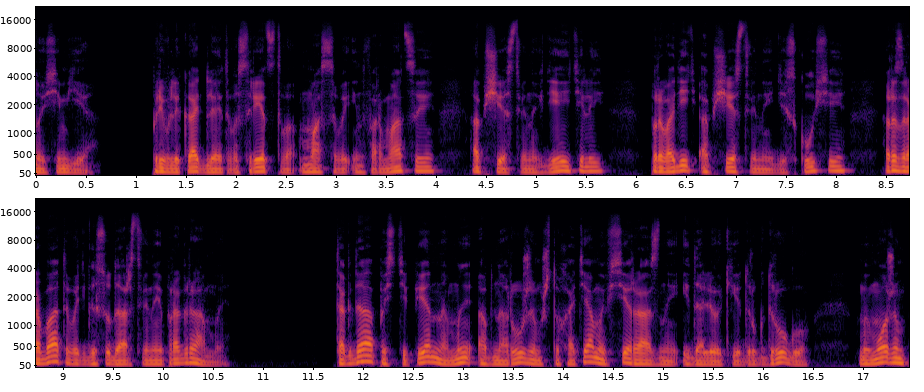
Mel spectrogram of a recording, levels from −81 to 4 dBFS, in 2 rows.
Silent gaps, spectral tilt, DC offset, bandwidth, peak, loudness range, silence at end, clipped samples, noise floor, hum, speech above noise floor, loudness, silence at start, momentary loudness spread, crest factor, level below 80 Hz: 11.60-11.65 s; -6.5 dB/octave; under 0.1%; 15.5 kHz; -10 dBFS; 2 LU; 0 s; under 0.1%; under -90 dBFS; none; over 64 dB; -28 LUFS; 0 s; 9 LU; 16 dB; -38 dBFS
